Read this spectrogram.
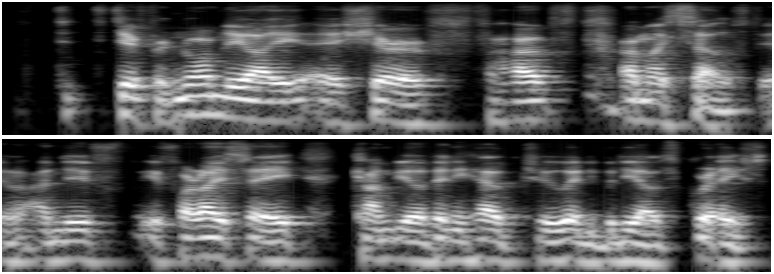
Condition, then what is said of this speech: Stuttering. So my I stutter now in my mind. And not so much in my, language.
